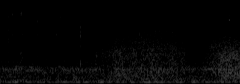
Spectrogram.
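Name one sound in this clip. Gloved hands squeeze a soaked sponge with soft squelching.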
